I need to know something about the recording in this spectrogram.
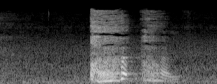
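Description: A man coughs: a loud, harsh cough about a second in, followed by a shorter, weaker one.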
